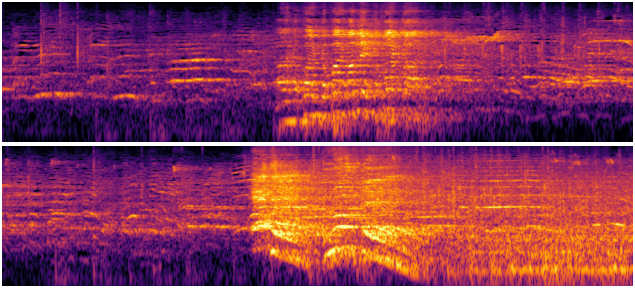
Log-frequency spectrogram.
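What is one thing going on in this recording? A crowd cheers and shouts in a large echoing hall, swelling loudly at times.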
